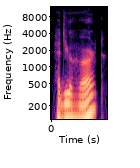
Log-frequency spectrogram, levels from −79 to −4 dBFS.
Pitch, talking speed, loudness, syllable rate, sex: 120 Hz, 240 wpm, -14 LUFS, 5.3 syllables/s, male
